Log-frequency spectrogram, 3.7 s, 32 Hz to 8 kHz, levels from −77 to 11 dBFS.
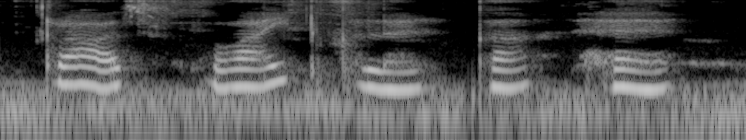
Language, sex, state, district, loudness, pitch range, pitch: Hindi, female, Bihar, Katihar, -19 LUFS, 245-270 Hz, 255 Hz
